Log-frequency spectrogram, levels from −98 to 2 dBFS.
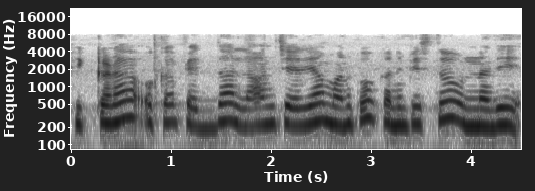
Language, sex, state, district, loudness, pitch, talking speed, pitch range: Telugu, female, Andhra Pradesh, Annamaya, -16 LUFS, 230 Hz, 105 wpm, 215-250 Hz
